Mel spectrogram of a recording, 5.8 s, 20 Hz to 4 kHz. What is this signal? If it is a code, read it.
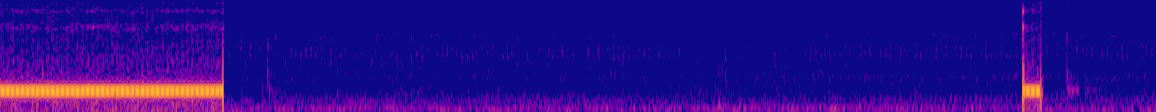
Ringback tone (North America), 440 + 480 Hz.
